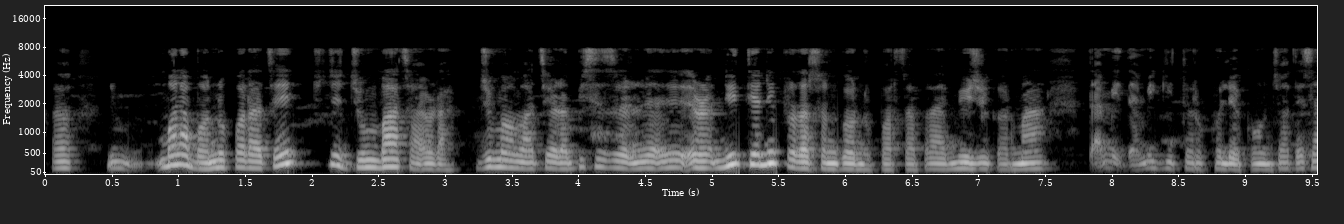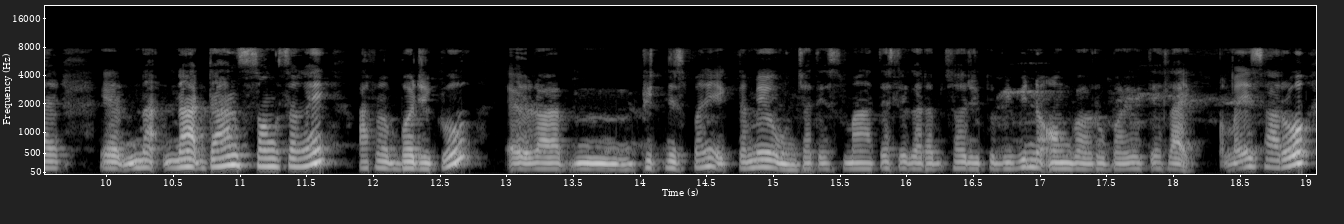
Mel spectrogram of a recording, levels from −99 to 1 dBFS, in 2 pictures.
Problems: background sounds at intervals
